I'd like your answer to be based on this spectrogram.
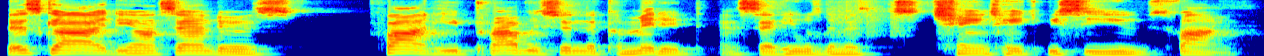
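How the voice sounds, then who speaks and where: A podcast co-host chats casually in a mid-range male voice at a moderate pace. He's animated, often stammering and restarting his sentences.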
